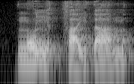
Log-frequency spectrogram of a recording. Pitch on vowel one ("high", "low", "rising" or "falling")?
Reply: rising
